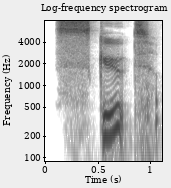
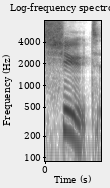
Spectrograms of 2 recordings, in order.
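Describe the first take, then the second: First: The name begins with an sk sound. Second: The name begins with an sh sound. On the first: This is how an American might read the name. "If I was American, maybe I would say Scoot" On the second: This is how the family says the name. "my name is Shoot"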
